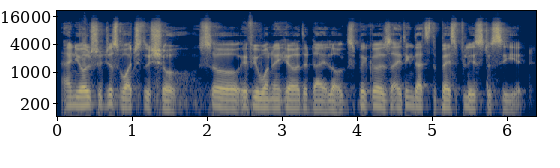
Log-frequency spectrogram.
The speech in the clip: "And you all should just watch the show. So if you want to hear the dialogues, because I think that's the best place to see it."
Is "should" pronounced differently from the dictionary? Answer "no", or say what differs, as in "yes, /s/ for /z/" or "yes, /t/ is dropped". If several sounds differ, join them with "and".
yes, /s/ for /ʃ/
